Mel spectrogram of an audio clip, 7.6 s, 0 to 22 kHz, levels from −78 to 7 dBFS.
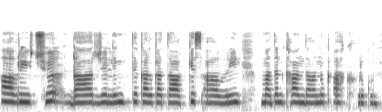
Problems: background sounds at intervals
